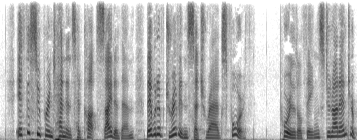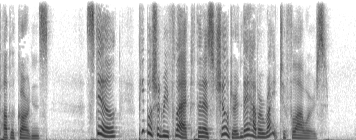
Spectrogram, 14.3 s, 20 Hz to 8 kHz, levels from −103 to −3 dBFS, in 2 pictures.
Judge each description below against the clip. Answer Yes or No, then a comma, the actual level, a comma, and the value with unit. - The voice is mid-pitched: No, high, 220 Hz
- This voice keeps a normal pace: Yes, average, 150 wpm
